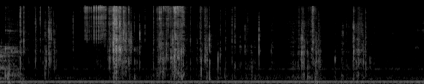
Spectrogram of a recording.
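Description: A Digimon Card Game booster pack's foil wrapper being torn open and crinkled by hand, in a series of irregular crackling bursts.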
